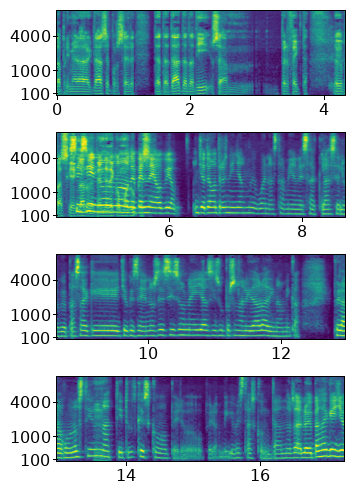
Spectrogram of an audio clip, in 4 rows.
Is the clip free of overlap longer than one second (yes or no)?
no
